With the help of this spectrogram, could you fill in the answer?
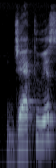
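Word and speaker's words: Jaques: brother two অরলান্ড Oliver তার নাম হচ্ছে জ্যাকউএস কেউ বলে কেউ বলে জ্যাক্স এখন যেটাই তুমি মনে রাখ উচ্চারণ কর ঠিক আছে তো তিন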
